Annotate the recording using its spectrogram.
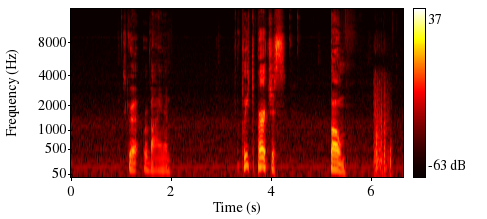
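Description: A man speaks casually into a close microphone, in short bursts.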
